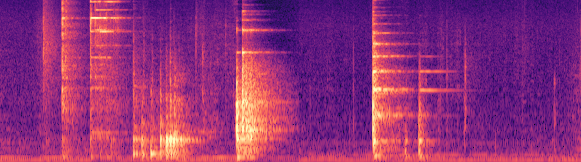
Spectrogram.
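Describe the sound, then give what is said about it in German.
Clinking and scraping of utensils in a large bowl as flour, salt and baking powder are mixed together; a few sharp knocks and rattles come in quick succession, then a couple of louder separate clatters. “Das Mehl, Salz und das Backpulver tun wir in einer grossen Schüssel vermischen.”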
